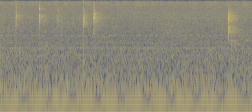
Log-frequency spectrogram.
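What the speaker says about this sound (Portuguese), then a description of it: "Você vai lá na tabela e começa a digitar o número" A few faint, scattered keystrokes tap on a computer keyboard as a number is entered into a table, mostly in two short bursts over a steady low hum.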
